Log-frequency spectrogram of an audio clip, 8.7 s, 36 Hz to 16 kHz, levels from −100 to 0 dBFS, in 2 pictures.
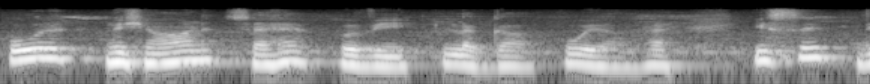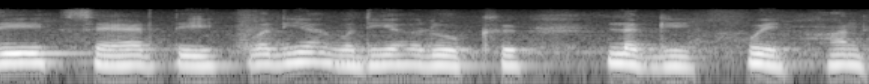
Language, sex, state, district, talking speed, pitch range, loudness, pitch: Punjabi, male, Punjab, Kapurthala, 115 wpm, 140-175 Hz, -16 LUFS, 150 Hz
